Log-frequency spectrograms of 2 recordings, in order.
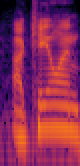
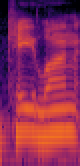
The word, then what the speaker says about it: Kalon: Kalon, pronouncing Kalon, Barnes was best known for his exploits in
